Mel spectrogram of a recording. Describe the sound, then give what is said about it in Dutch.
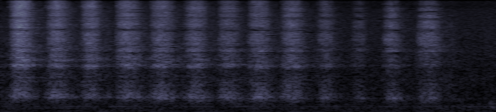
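Breathing in taken in many small, quick steps as a breathing exercise, a rhythmic series of short airy sniffs at an even pace, fairly faint and alone. “En dan adem je trapjes in.”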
